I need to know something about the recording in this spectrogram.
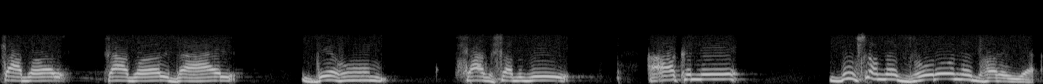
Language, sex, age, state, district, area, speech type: Maithili, male, 60+, Bihar, Samastipur, urban, conversation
